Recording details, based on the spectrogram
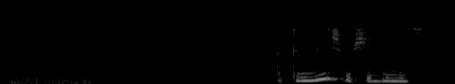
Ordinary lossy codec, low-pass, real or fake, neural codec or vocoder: none; 5.4 kHz; fake; codec, 16 kHz, 4 kbps, FunCodec, trained on Chinese and English, 50 frames a second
